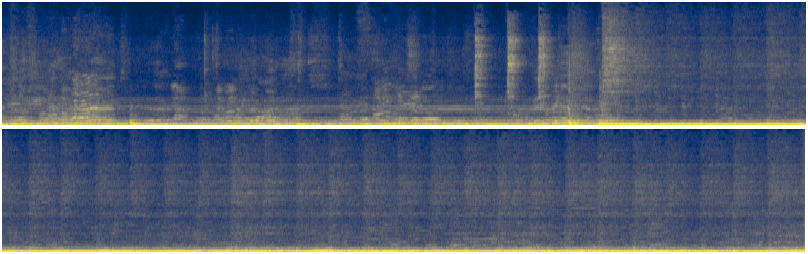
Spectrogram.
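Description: Live rock band starting a song: about five seconds in, four quick sharp clicks count off, and about six seconds in the full band comes in loud with heavy bass, guitar and drums. Voices over low bass fill the seconds before.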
